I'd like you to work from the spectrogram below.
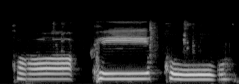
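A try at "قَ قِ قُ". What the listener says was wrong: Ah, pas masuk di qaqiqu itu jadi maju lagi anti. Maju lagi makhrajnya. Jadi sama tempatnya itu di tempat ketika anti mengucapkan lafaz mustaqim. Mustaqim di situ.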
